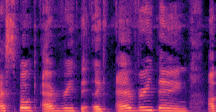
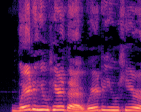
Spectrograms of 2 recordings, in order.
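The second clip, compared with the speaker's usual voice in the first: louder, higher disbelieving question; where do you hear that, amazed; can't believe it; incredulous; 4 semitones higher, 5 dB louder than usual. Real, not acted. Disbelief at advisor paying.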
